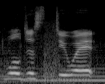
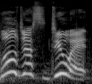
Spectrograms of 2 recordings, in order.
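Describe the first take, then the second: First: It is said flatly, without enthusiasm. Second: It is said brightly, with enthusiasm. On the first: The speaker is reluctant to do it. The speaker calls it wrong. "that didn't sound very enthusiastic" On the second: The speaker is eager to do it. The speaker calls it right. "Exclamation point"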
